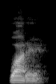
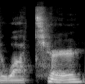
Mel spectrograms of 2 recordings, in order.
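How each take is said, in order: First: The T is pronounced as a quick flap. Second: The T is pronounced as a clear T. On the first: The speaker calls it right. "the T often becomes like a flapped R sound" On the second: The speaker calls it wrong. "it's not like we say water"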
